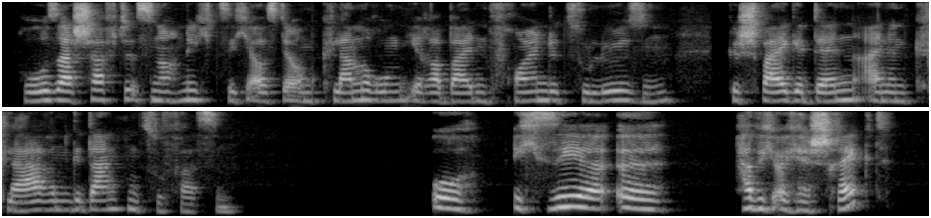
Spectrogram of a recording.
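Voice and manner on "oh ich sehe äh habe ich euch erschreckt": embarrassed, sheepish stammer, louder. A man sees he has frightened Rosa and her friends, embarrassed stammer. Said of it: "stammelte der Mann beschämt".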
